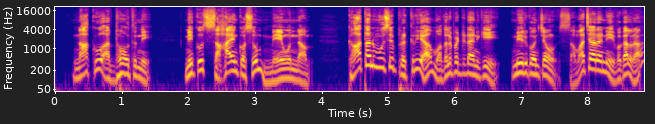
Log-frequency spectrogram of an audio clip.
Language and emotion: Telugu, happy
